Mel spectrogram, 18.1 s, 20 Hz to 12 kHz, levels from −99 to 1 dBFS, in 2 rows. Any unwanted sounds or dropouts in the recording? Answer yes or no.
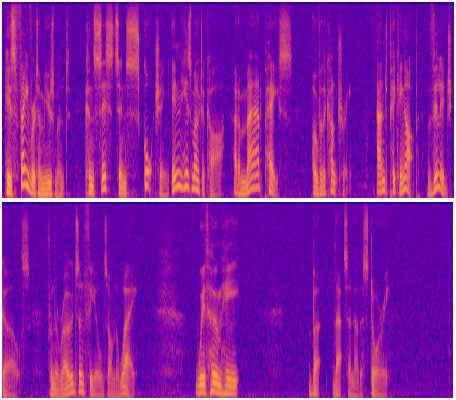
no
